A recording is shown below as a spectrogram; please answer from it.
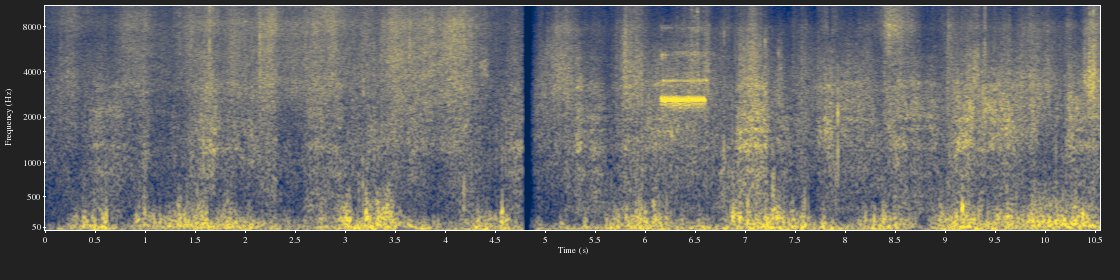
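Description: Wind buffeting the microphone, with dry prairie grass and brush swishing against a walking hunter's legs and body. About six seconds in there is a single short high beep.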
